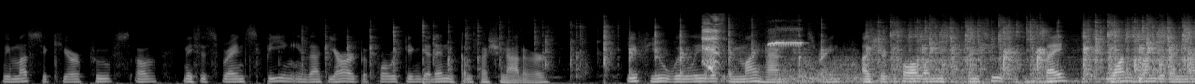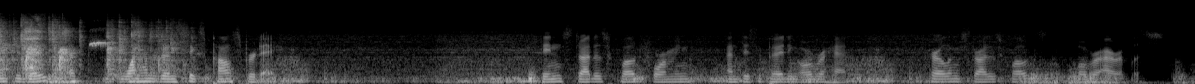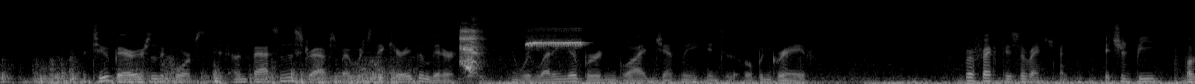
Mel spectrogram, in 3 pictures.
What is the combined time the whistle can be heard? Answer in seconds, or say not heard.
3 s.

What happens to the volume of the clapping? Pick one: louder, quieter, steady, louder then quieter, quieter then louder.
louder.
